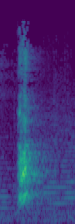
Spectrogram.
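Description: A dog gives one short, sharp bark that stands out against a quiet background.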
